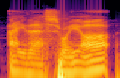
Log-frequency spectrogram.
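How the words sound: It is said in a British accent.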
